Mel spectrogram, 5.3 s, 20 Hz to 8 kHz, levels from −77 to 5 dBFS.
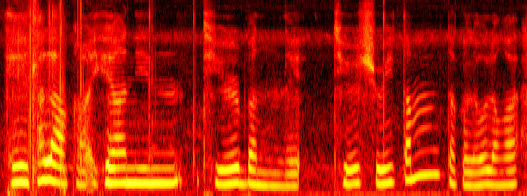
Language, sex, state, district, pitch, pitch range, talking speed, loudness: Mizo, female, Mizoram, Aizawl, 230 Hz, 210-240 Hz, 170 wpm, -18 LUFS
